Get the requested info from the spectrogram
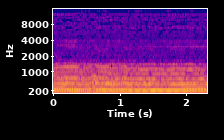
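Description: Background music: a slow, chant-like melody over long held drone tones.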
